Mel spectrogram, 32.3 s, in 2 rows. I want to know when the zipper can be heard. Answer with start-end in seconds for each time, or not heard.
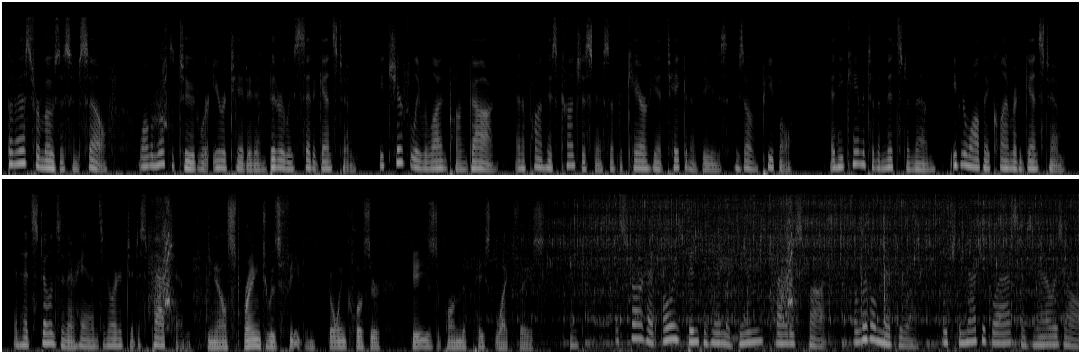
2.1-4.0, 18.3-19.8, 27.6-29.7.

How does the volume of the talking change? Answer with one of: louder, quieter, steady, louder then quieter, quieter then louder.
steady.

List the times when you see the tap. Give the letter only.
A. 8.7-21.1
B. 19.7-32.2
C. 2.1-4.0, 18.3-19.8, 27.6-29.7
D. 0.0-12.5
B.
